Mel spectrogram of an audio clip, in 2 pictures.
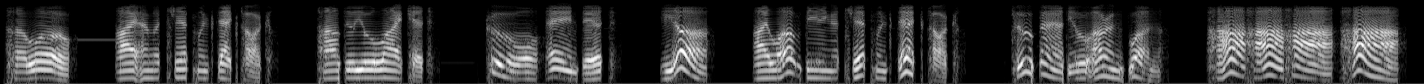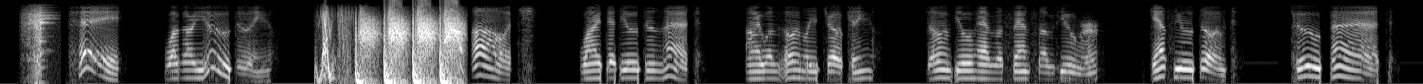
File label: chipmunk dectalk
